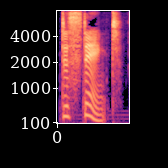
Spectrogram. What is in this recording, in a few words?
"distinct", spelling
